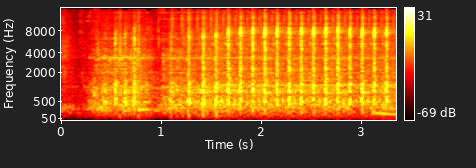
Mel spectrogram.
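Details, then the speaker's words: Fuel-injected motorcycle brought in dead: rapid even cranking chatter, about 2.5 pulses a second, never catching; faint spark, mechanic shocked by leaking plug cap, cap to be replaced; weak-spark no-start. "nyetrum pisan mas bro ini itu itu noh keluar kan memang samar itu loh noh keluar itu loh"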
